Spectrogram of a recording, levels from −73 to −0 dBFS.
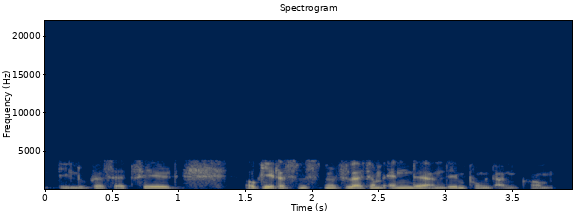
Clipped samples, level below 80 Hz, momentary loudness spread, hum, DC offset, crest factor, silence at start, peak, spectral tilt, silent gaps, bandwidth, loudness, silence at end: under 0.1%; -66 dBFS; 9 LU; none; under 0.1%; 22 dB; 0.1 s; -10 dBFS; -4.5 dB/octave; none; 4.1 kHz; -32 LUFS; 0.15 s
